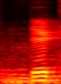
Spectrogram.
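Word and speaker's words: debt: डेट में डेट होता बहुत लोग डेप्ट बोलते हैं लेकिन डेट सही होता है बी साइलेंट होता है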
